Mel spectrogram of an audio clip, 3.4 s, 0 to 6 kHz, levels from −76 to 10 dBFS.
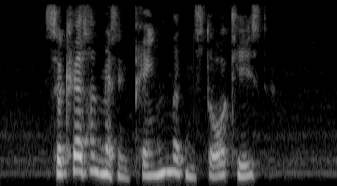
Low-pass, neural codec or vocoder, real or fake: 5.4 kHz; codec, 16 kHz in and 24 kHz out, 2.2 kbps, FireRedTTS-2 codec; fake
